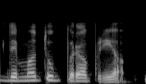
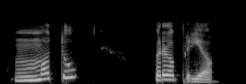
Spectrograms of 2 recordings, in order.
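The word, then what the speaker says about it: motu proprio: Lo corregía bien porque no se debe decir de motu propio, perdón, de motu propio. Se debe decir motu propio, sin la D, sin la preposición inicial propio, con PR en la segunda sílaba, motu propio.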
